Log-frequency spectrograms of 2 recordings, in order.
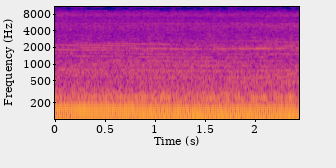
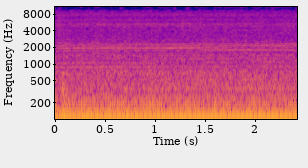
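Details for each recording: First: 1991 Ford Bronco V8 under restoration, timing set at 10° BTDC: smooth even low rumble but idle a touch high; owner suspects a slight vacuum leak. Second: 1991 Ford Bronco during restoration, timing set: smooth, even low idle with deep rumble, no knocks or misses, about 850–900 rpm; owner happy with it.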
